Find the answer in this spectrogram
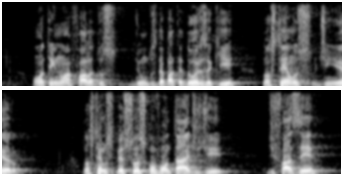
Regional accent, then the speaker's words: Brazil; Eu não aceito isso como brasileiro.

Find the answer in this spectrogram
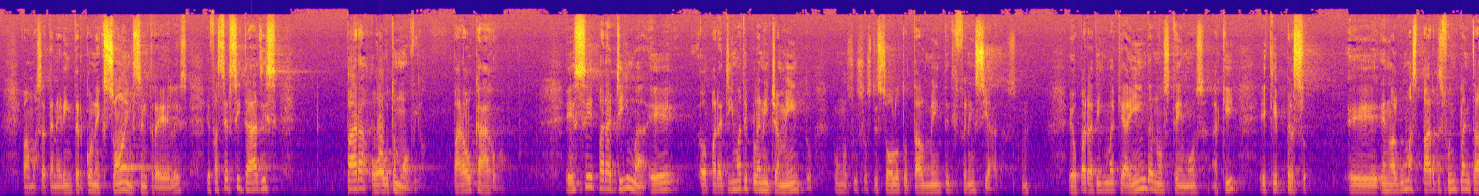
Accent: Venezuela; Portuguese is a second language; now in Mexico; Eu sou venezuelano, moro no México. Estou tentando aprender português.

